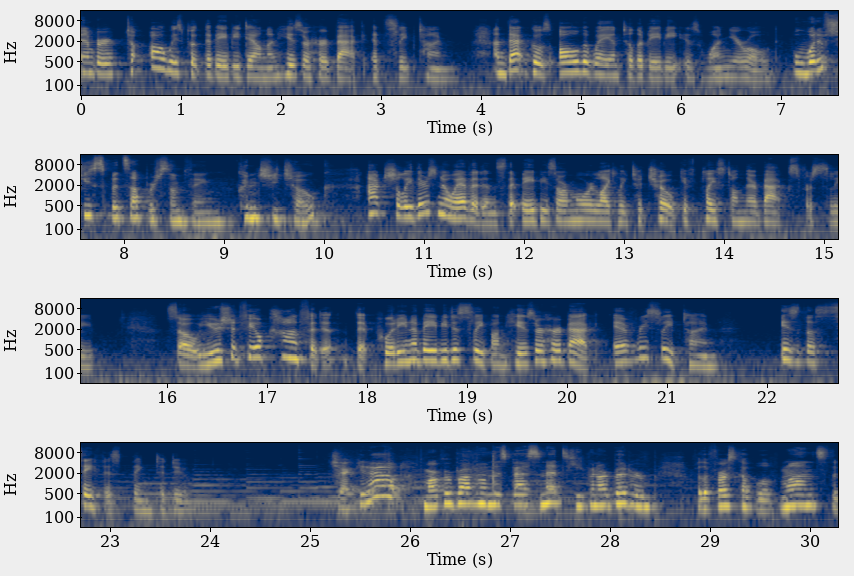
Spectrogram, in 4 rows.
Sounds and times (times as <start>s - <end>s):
Speech: 0.0s - 15.3s, 16.0s - 21.5s, 22.2s - 23.8s, 25.2s - 30.2s
Inside, small room: 0.0s - 30.2s.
